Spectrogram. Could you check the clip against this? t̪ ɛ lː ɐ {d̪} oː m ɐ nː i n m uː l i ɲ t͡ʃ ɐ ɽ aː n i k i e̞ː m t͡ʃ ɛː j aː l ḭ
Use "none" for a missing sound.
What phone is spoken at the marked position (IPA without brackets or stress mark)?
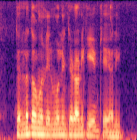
d̪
